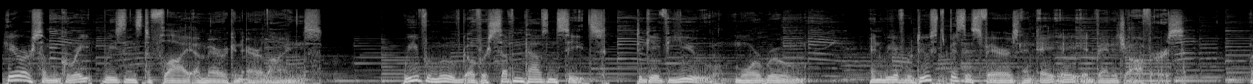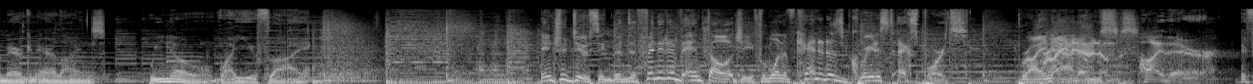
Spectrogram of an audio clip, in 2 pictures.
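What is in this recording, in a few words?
US commercial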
